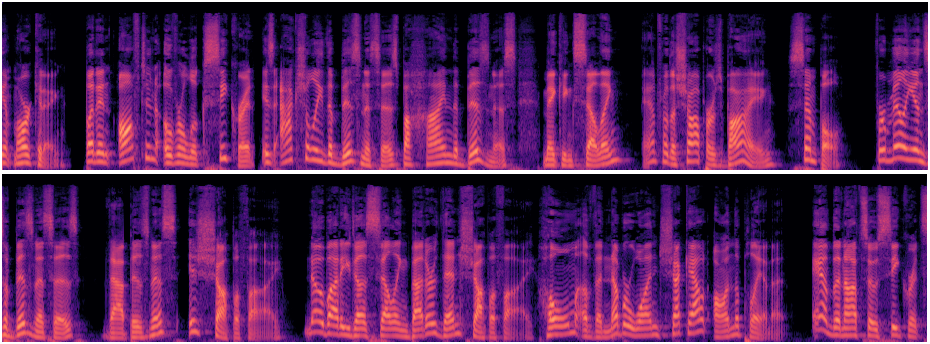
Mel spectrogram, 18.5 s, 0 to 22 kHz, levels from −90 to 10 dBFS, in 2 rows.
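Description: Nothing technically wrong can be heard anywhere in the audio.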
